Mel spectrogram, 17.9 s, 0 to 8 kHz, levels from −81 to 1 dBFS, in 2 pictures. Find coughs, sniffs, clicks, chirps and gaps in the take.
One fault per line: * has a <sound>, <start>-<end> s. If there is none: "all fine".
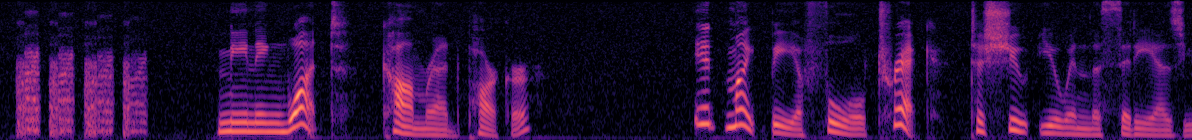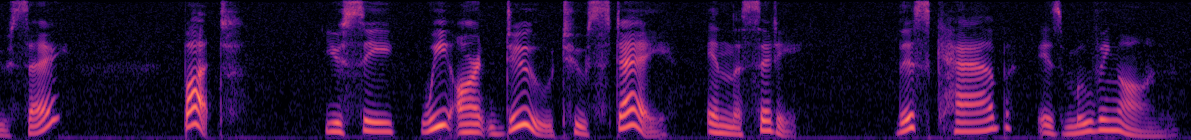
* has a laugh, 0.1-1.1 s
